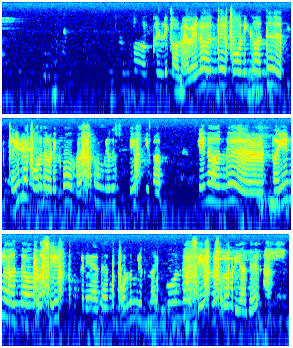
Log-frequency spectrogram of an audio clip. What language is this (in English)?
Tamil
